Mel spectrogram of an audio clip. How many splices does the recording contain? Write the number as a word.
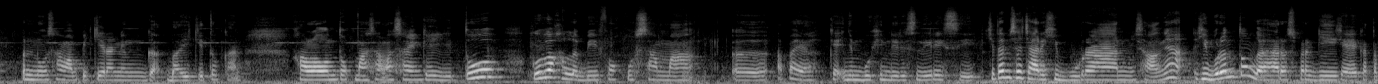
one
